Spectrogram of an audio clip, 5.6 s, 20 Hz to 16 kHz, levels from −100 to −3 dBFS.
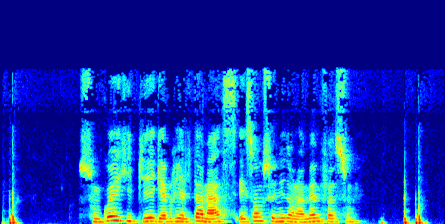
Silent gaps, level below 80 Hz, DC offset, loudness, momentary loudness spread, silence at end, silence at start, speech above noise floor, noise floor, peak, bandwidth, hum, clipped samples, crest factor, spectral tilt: none; -46 dBFS; under 0.1%; -23 LUFS; 14 LU; 0.25 s; 0.1 s; 50 dB; -72 dBFS; -2 dBFS; 11.5 kHz; none; under 0.1%; 22 dB; -6.5 dB/octave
